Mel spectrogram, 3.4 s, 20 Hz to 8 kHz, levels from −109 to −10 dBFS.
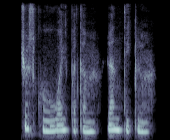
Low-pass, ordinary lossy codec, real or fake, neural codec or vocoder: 7.2 kHz; AAC, 48 kbps; real; none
